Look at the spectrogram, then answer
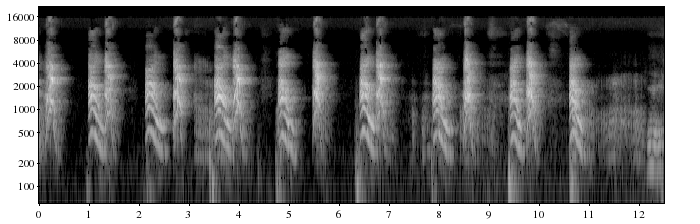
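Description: A Yorkshire Terrier gives a run of high, yodelling, rising-and-falling vocalizations like talking.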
